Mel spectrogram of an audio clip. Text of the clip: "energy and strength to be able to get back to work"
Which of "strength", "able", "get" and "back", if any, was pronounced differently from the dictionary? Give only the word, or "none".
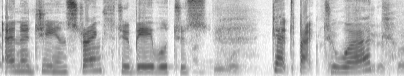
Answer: none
